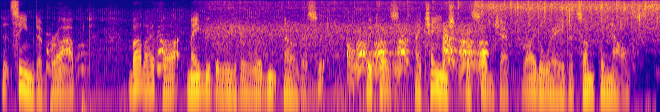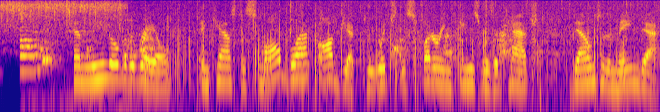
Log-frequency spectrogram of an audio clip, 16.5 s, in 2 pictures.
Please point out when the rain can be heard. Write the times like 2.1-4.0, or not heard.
2.4-16.4.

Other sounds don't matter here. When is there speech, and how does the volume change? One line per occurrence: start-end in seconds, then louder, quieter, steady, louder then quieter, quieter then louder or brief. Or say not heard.
0.0-8.2 steady
9.2-16.4 steady.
